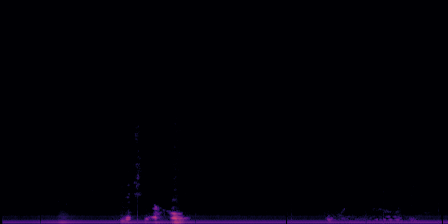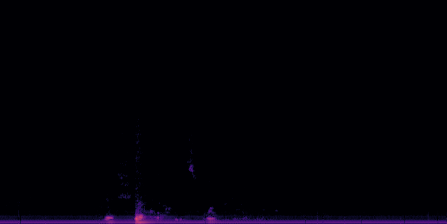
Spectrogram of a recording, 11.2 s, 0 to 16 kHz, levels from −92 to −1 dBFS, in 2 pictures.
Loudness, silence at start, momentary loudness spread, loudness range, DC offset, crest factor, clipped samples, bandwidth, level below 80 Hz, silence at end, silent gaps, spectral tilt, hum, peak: -58 LUFS; 0.05 s; 18 LU; 11 LU; under 0.1%; 28 dB; under 0.1%; 7.4 kHz; under -90 dBFS; 0 s; none; -8.5 dB/octave; 50 Hz at -75 dBFS; -32 dBFS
